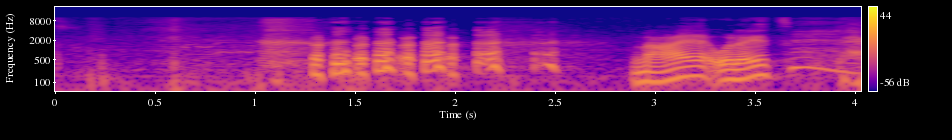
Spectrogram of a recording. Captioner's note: laughter!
